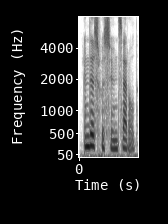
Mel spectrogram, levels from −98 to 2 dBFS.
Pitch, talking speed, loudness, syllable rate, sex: 200 Hz, 250 wpm, -17 LUFS, 5.8 syllables/s, female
